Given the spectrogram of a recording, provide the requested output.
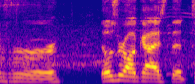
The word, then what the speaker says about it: Favre: Well, Brett Favre reverses the V and the R. Favre.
